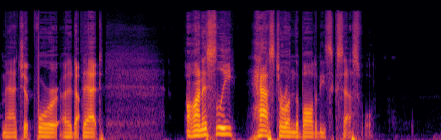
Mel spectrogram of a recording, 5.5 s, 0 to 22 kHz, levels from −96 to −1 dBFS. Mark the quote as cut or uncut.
cut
